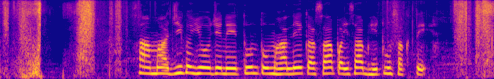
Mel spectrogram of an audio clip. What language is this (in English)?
Marathi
